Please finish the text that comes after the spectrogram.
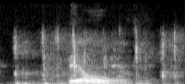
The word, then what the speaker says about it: build: next year to build build really the U is silent city is going to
